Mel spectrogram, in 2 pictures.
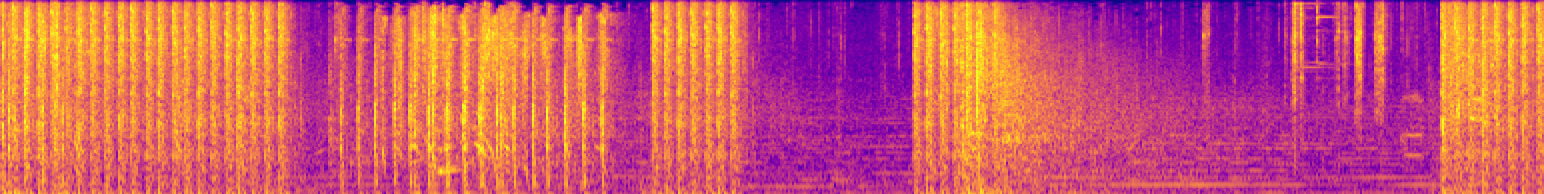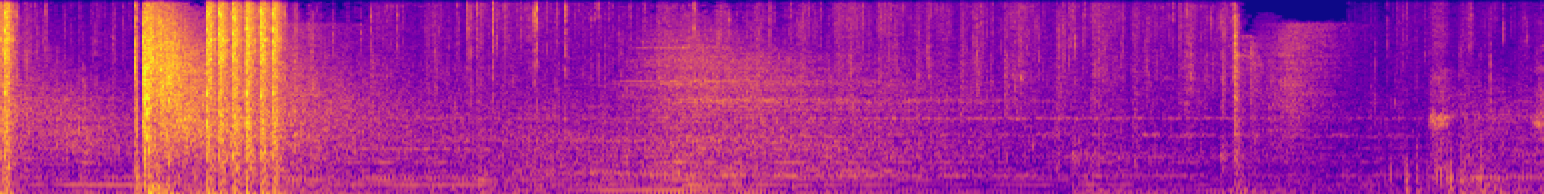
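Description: Repeated gunfire bursts in the video game Days Gone, loud and close, in several sharp clusters over the first half, with an intense battle mix and hoofbeat-like clatter, then tapering to quieter background action.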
